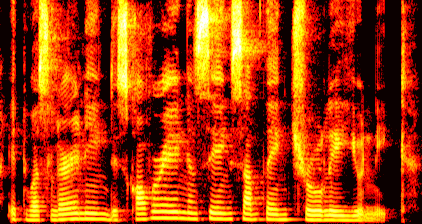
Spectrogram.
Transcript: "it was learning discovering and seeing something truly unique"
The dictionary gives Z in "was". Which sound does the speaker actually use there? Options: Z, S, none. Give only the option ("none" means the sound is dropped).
S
